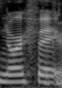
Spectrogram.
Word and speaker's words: Norfolk: Robert was born in Norfolk, and I'm sure I'm saying this wrong. Did I say it right? – No, it's right. It's Norfolk.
